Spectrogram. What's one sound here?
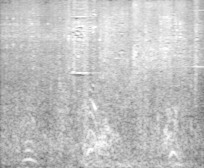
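A blade slashes through the air.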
